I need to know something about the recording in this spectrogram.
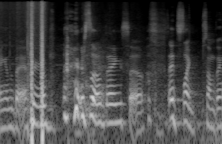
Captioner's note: laughing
